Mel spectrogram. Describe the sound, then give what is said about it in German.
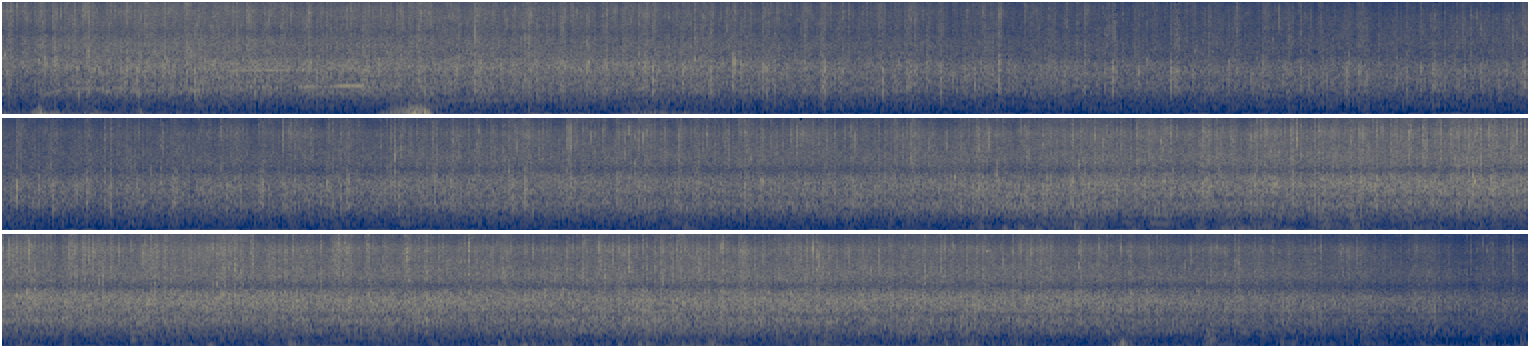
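Sustained loud applause from a crowd welcoming a woman invited to come forward, a dense steady wash of clapping lasting the whole stretch, with a brief low thump near the start. “Gebt ihr einen großen Applaus.”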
